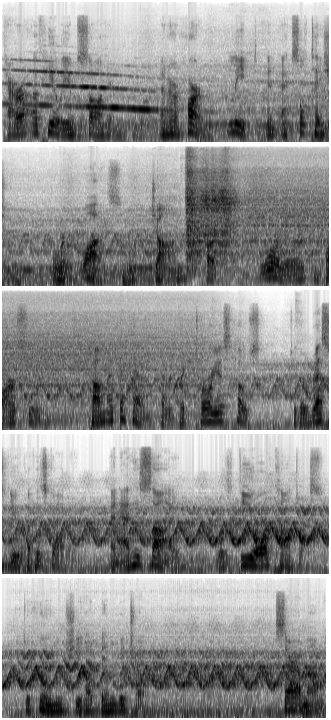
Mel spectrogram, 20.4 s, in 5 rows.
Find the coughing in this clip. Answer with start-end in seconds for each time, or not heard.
not heard.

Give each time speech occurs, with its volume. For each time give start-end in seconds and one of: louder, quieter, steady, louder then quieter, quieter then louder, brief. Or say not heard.
0.0-18.1 steady
19.8-20.3 brief.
